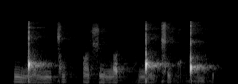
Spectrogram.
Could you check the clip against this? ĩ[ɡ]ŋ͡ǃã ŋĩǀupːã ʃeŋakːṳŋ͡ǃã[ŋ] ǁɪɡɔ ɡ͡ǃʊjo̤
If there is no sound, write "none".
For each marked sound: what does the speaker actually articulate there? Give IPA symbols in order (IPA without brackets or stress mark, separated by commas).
none, none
